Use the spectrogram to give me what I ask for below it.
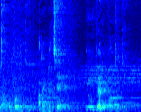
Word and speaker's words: IUPAC: একটা কাজে লাগে না, ইউপ্যাক পদ্ধতিতে আমরা জৈব যৌগের নামকরণ করি। ইউপ্যাকটা কিন্তু আগে থেকে জানো, ইউপ্যাক হচ্ছে যে international union of your and applied chemistry, সেটা কি এটা IUPAC হলেও উচ্চারণ হবে ইউপ্যাক।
